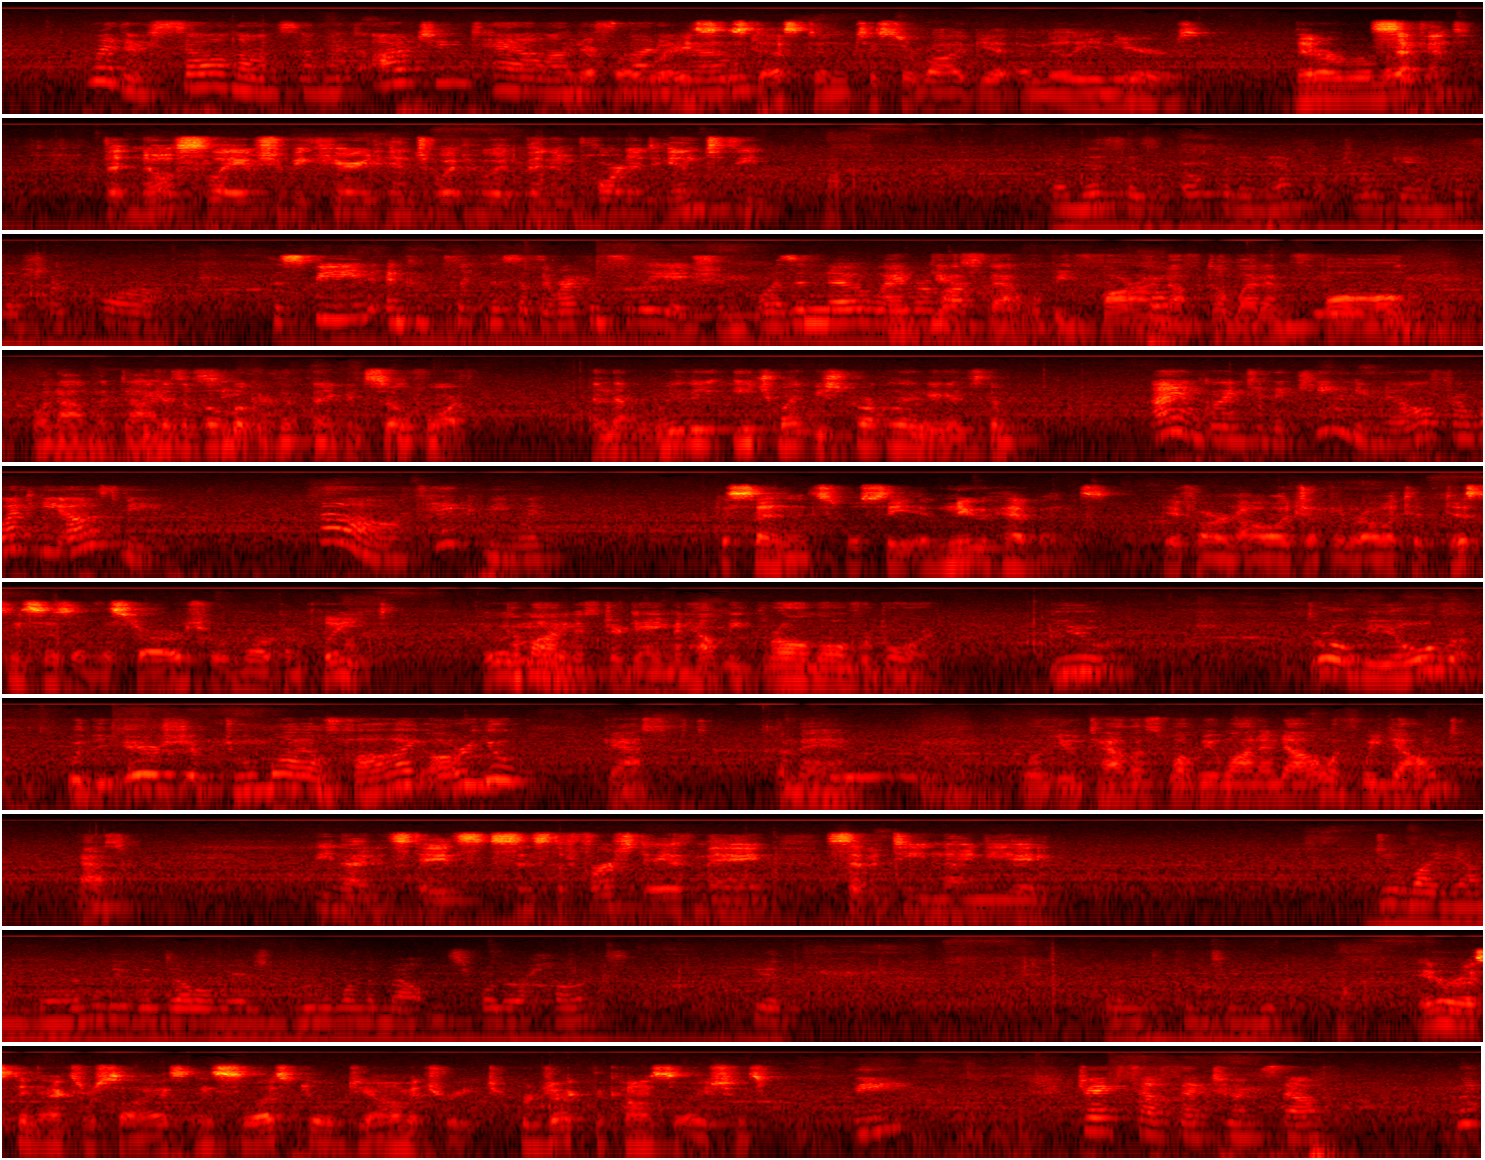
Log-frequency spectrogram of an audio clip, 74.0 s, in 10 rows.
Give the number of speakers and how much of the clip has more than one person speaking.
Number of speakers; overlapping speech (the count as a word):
seven, about 6%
